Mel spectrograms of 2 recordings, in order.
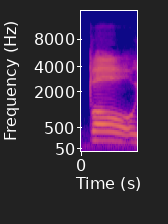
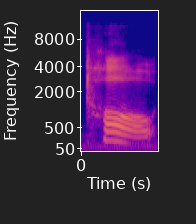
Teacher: if with ball you don't use the voice and you say p, then you get Paul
